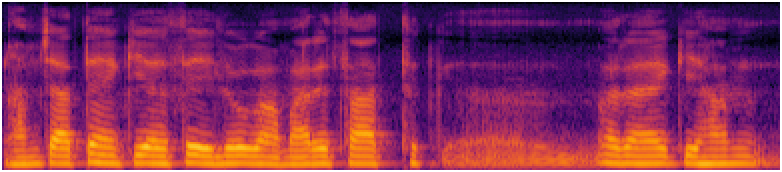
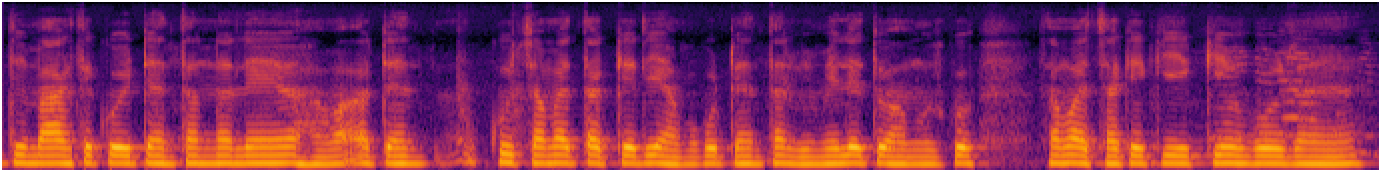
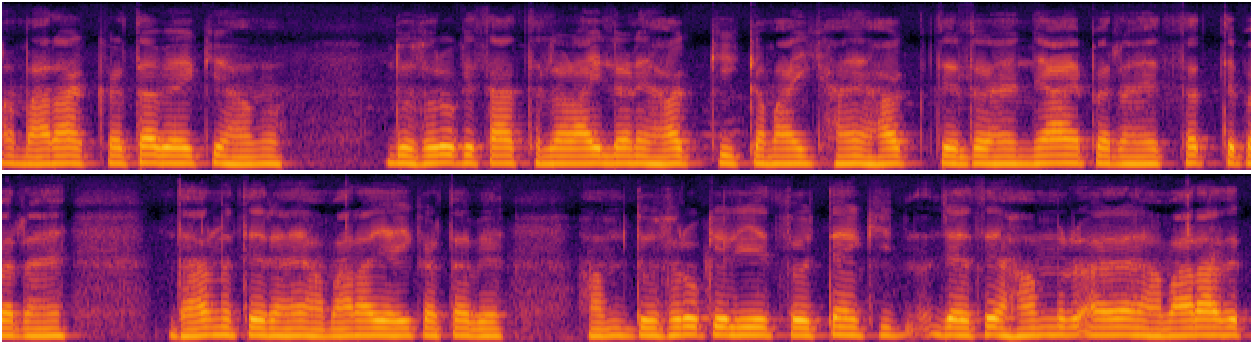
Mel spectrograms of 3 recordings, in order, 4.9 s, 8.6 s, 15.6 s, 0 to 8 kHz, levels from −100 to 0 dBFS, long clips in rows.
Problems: constant background noise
